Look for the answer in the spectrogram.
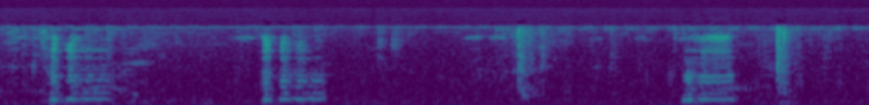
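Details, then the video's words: Boer goat bleats from a Nepal farm after a first-time mother's successful birth of a male kid: four wavering, harmonic bleats about a second and a half apart, each roughly half a second long, over a soft background hiss. "boer goat fram in nepal पहिलो बेते पाठी सुत्केरी सफल भयो बोका पाठा रहेछ"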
